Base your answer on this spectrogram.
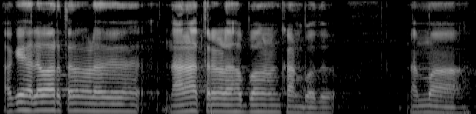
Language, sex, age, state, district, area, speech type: Kannada, male, 18-30, Karnataka, Uttara Kannada, rural, spontaneous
